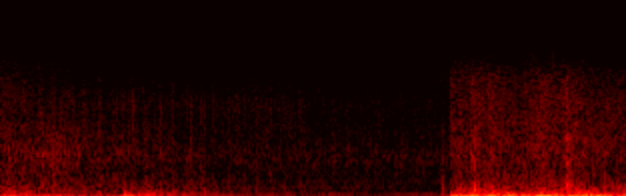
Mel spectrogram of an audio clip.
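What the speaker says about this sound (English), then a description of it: "That was a beautiful carpet bomb" Carpet-bombing blasts in War Thunder: a low rumbling bed gives way to a sudden loud broadband burst of explosions that keeps roaring to the end, with no talk over it.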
